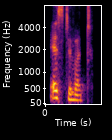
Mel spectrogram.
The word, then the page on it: estivate: Indian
